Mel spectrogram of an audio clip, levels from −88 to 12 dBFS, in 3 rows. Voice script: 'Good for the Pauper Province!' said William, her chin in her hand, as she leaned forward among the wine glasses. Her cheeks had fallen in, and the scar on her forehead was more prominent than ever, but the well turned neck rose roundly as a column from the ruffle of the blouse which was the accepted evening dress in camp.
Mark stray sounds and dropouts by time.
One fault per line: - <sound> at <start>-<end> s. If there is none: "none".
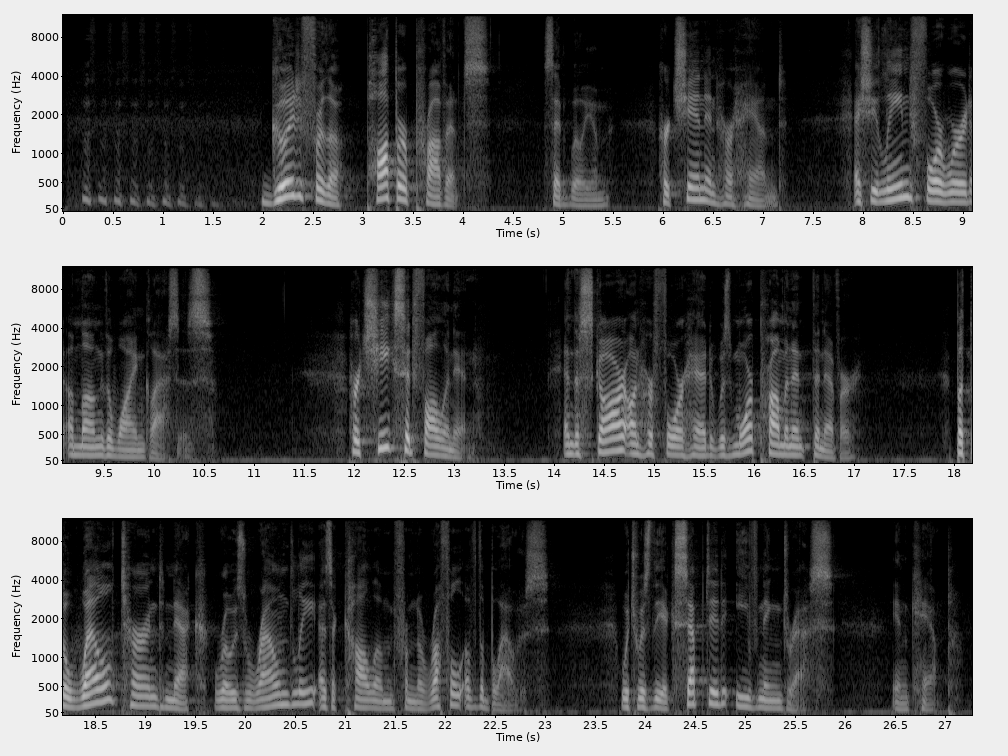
- laugh at 0.2-1.7 s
